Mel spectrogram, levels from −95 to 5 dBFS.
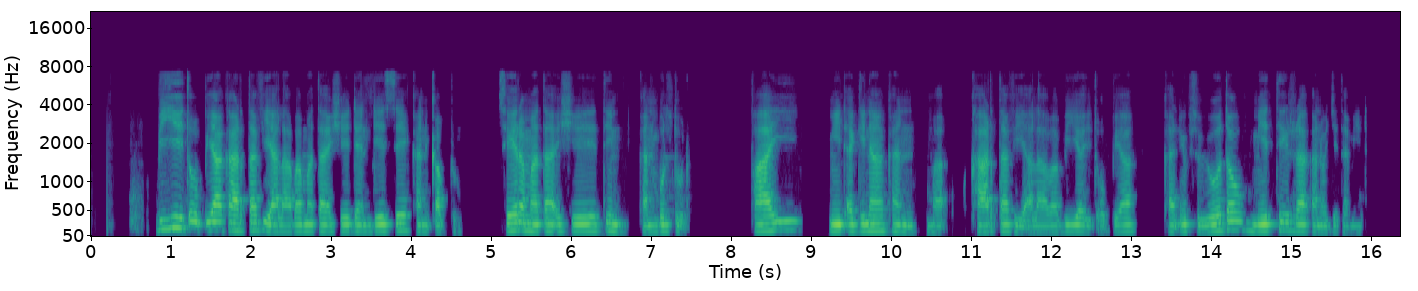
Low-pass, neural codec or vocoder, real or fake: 7.2 kHz; none; real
